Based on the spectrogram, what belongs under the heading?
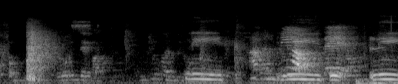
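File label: "lead", spoken word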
